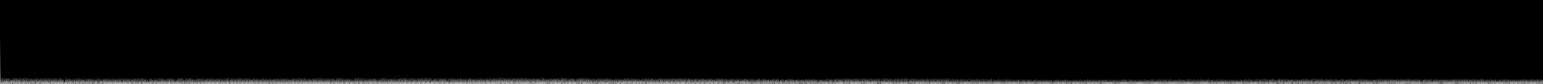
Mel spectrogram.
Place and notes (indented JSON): {
  "title": "Utena, Lithuania, metallic ornament (low fq)",
  "date": "2021-03-28 16:40:00",
  "description": "Some concrete/metallic \"sculpture\" from soviet times. Geophone applied on metallic part of it. Wind and nearby passing trucks. Low frequency listening.",
  "latitude": "55.50",
  "longitude": "25.63",
  "altitude": "126",
  "timezone": "Europe/Vilnius"
}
